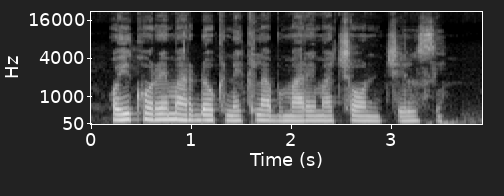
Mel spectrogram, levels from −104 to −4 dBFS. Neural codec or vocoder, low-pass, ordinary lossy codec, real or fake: none; none; none; real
